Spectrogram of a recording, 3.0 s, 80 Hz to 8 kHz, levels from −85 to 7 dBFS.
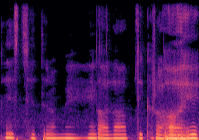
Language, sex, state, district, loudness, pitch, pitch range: Hindi, female, Chhattisgarh, Bastar, -17 LUFS, 210 Hz, 205-215 Hz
